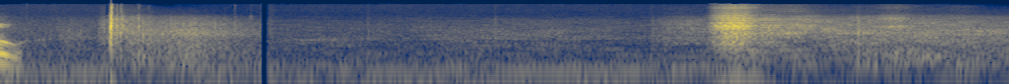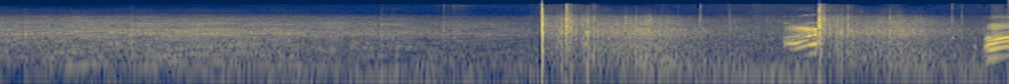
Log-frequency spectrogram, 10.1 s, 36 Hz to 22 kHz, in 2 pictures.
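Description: Four shotgun shots from Benelli Super Black Eagle 2 semi-automatic shotguns, a few seconds apart: a lighter report about half a second in, then sharper ones near four seconds, near eight seconds and just after nine seconds.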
